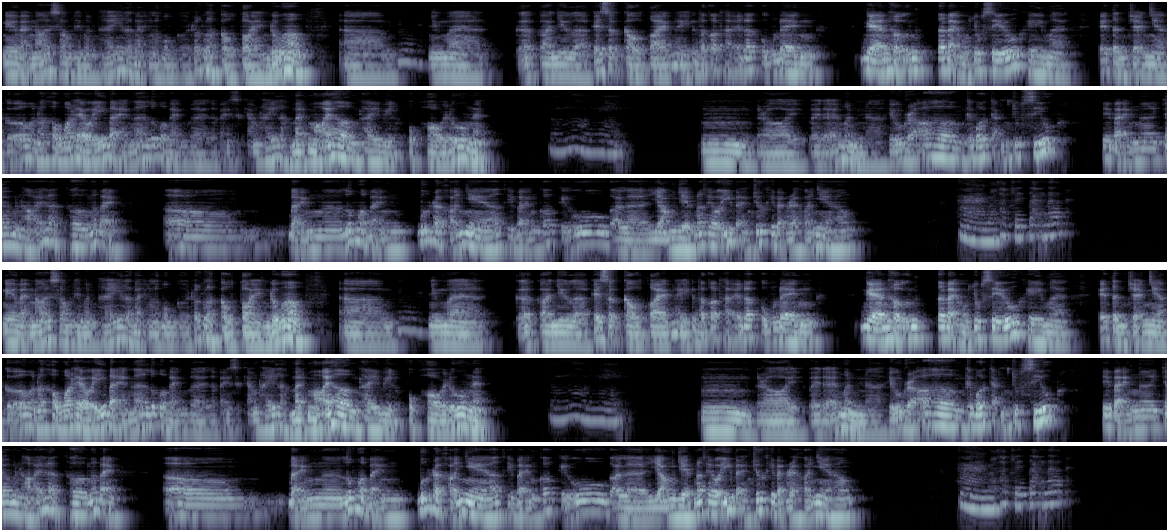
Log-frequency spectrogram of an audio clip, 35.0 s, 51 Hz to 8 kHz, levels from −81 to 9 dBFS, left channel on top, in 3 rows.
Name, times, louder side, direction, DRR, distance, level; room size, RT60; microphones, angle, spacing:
voice 1, 0.0-3.1 3.4-3.9 4.3-4.8 5.1-8.2 8.6-10.7 11.0-15.6 15.9-16.5 18.6-22.2 22.7-24.5 24.9-25.9 26.2-31.8, right 3 dB, 50° right, 0.9 m, -23 dB
voice 2, 3.9-4.4 17.1-17.9 32.8-34.0, right 1 dB, ahead, 0.7 m, -34 dB
2.5 x 2.0 x 2.8 m
head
